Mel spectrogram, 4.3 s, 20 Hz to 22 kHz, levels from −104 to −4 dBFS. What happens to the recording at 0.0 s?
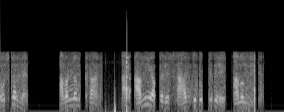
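From the very start the speech is gritty and grainy, with distortion riding along with it. That's likely low bit depth without dither, which fits about 5 bits with rounding, leaving grain only around 15 dB below the speech. On top of that, GSM full-rate codec coloring runs throughout, a buzzy, gravelly roughness from its pulse-driven vocal model, which fits 13 kbps, squeezed into a 300 Hz to 3.7 kHz phone band.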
